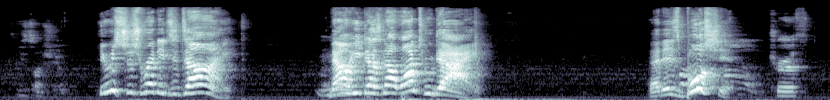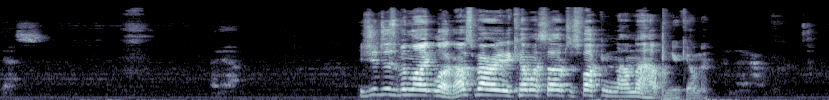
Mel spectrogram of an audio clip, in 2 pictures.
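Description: A young man speaks close to a microphone in short bursts with pauses.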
